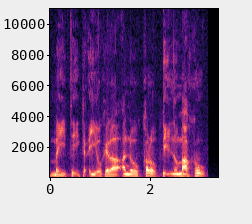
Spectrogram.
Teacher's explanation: here you can hear alternation between T's and K's.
